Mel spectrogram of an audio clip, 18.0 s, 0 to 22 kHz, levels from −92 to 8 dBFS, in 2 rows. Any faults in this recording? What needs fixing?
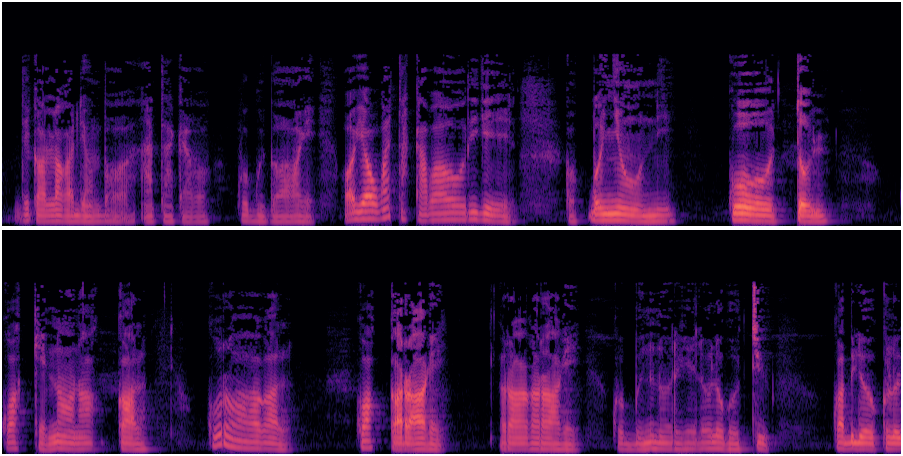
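MP3 compression throughout: speech sounds watery, with nothing above 8.4 kHz, likely from a starved encoder, which fits about 32 kbps. Encode at a higher bitrate or keep a lossless master.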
